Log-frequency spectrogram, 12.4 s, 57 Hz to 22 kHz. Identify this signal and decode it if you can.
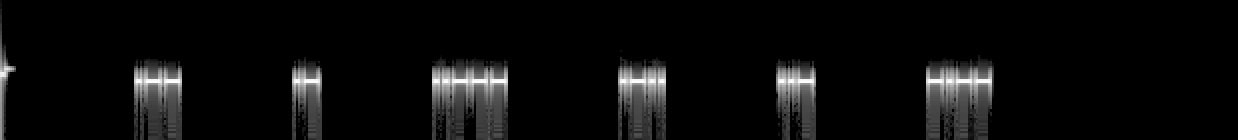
Morse code, heard as a keyed tone, about 25 wpm, spaced as for 7 wpm, 700 Hz. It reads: WA2LUY
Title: USA Call Signs - 6 Characters - 8x Character Spacing - 25wpm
